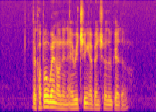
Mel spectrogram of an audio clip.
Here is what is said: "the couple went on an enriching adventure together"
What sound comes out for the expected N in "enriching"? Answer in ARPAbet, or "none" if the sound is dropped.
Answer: none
